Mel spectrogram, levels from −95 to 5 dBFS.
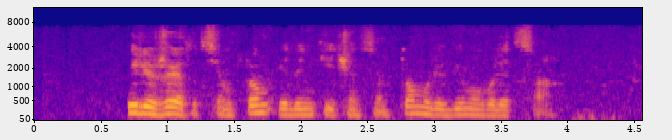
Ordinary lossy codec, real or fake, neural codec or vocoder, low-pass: AAC, 32 kbps; real; none; 7.2 kHz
